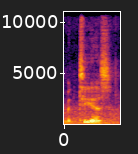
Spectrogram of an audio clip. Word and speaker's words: Matthias: hip, he said, "Matthias," this is how I pronounce my name, "Matthias, if you want to be a good doctor, you have to be a good researcher."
